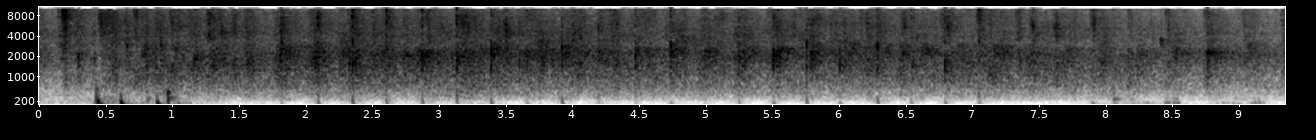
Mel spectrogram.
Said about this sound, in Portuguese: Queremos, neste dia, cumprimentar as mães aqui. Pedir para as mães ficarem em pé. E nós vamos, depois que elas estiverem em pé, dar uma salva de palmas para elas.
